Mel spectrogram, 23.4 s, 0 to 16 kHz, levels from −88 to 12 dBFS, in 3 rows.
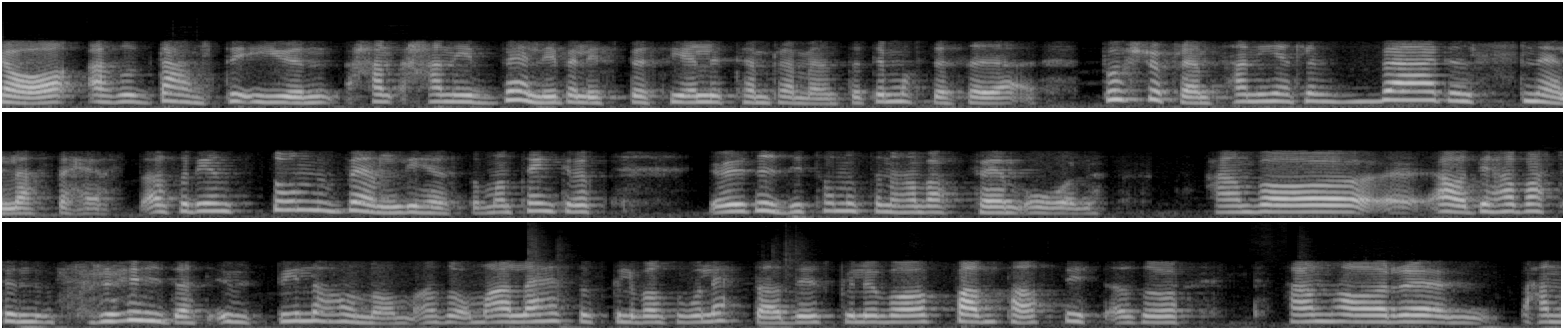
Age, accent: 30-49, native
